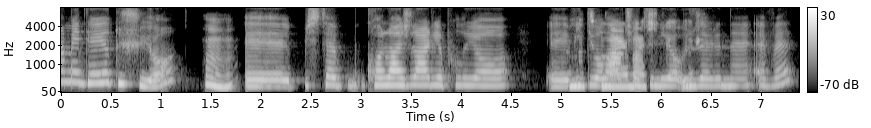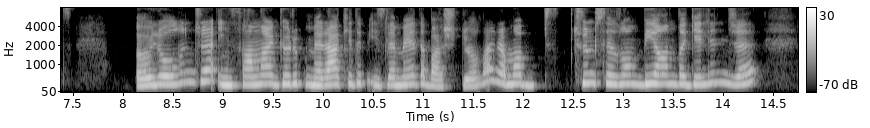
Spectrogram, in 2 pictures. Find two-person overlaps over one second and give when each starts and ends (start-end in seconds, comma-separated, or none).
5.0-6.5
